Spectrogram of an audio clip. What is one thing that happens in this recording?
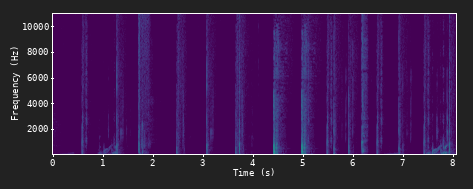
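Footsteps tap on stone at a steady pace.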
